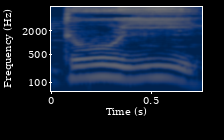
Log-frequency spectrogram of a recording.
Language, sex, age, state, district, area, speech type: Odia, male, 60+, Odisha, Boudh, rural, read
